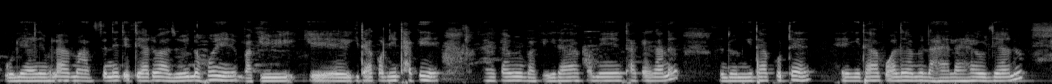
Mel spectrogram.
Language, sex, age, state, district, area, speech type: Assamese, female, 30-45, Assam, Majuli, urban, spontaneous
